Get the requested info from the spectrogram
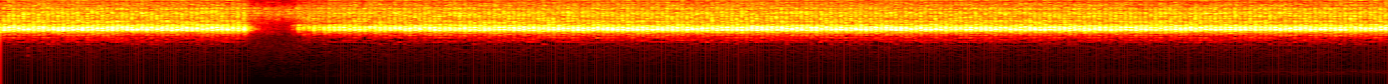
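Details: Steady, shrill pulsed buzzing from grasshoppers, about four beats per second, dropping out for roughly a second early on and then continuing unbroken; recorded for sleep and relaxation, no music.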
